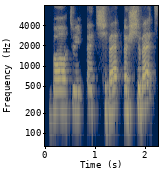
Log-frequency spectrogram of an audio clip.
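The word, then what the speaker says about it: Erzsébet: about Elizabeth bori so in Hungarian that would be V shabet uh but I think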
